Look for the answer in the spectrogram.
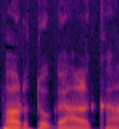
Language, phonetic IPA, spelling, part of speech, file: Polish, [ˌpɔrtuˈɡalka], Portugalka, noun, Pl-Portugalka.ogg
